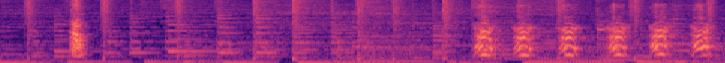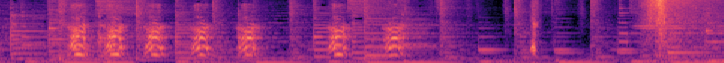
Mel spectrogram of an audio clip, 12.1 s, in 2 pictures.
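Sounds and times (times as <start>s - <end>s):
background music with bass line: 0.0s - 12.0s
dog barking: 0.6s - 0.8s, 3.9s - 6.0s, 6.6s - 9.5s.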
